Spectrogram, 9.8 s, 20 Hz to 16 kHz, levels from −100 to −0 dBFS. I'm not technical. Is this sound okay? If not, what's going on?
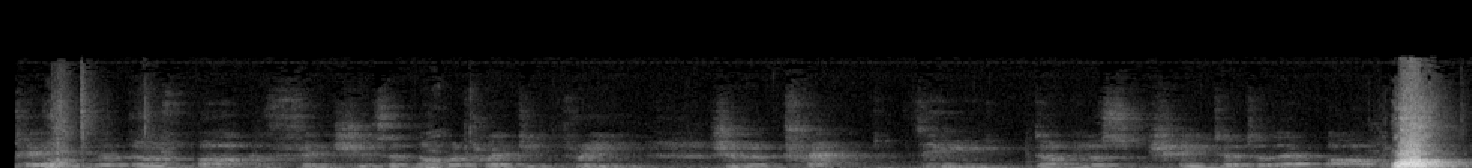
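No. This has a wrong sample rate: it plays slower than recorded, so the whole sound runs at two-thirds speed and about seven semitones lower, consistent with 48 kHz audio played at 32 kHz.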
